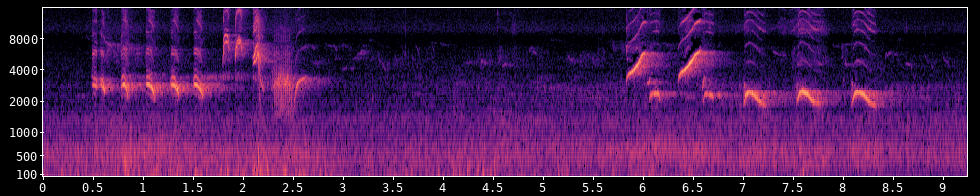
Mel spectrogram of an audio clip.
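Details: At dawn in February 2014, a lively male song thrush sings at RSPB Fowlmere: a quick run of repeated whistled notes, a short gap, then a louder phrase of five or six ringing whistles repeated in turn.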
